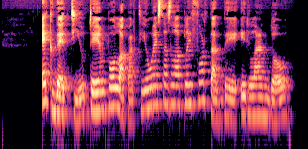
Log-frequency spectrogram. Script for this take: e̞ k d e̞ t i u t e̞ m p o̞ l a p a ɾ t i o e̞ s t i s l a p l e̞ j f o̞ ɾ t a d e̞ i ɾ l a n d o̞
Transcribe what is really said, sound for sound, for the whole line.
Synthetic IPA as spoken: e̞ k d e̞ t i u t e̞ m p o̞ l a p a ɾ t i o e̞ s t a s l a p l e̞ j f o̞ ɾ t a d e̞ i ɾ l a n d o̞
